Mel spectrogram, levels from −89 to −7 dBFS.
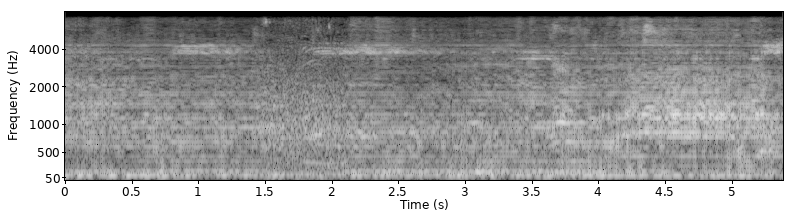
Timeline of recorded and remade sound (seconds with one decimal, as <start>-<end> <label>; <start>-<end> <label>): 0.0-1.5 remade; 1.5-2.1 recorded; 2.1-5.4 remade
